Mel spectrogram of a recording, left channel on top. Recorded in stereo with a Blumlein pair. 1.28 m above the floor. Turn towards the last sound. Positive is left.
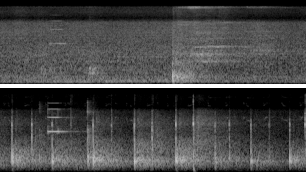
turn(degrees=-45)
